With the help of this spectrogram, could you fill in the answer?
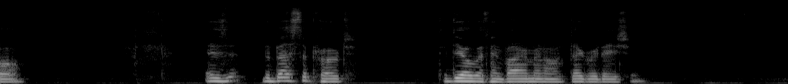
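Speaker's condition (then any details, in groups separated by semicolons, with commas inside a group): Cerebral palsy, spastic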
